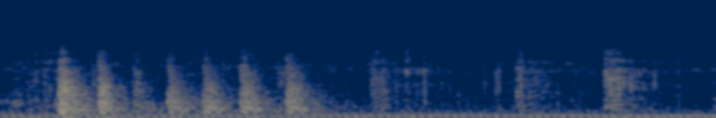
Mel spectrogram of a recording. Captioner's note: knocks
